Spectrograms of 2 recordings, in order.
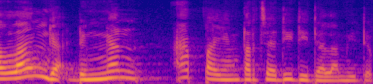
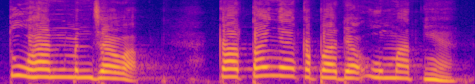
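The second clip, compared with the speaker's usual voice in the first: much louder, higher proclamation of scripture; preaching at full force; 3 semitones higher, 8 dB louder than usual. Acted. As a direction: proclaim God's promise to the people. Reading scripture aloud, full force. (membacakan firman dengan lantang)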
